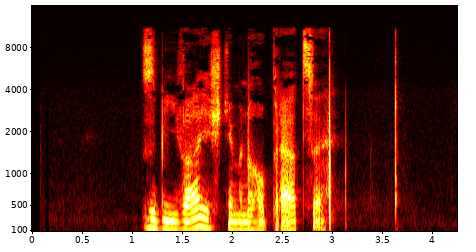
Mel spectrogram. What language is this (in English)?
Czech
